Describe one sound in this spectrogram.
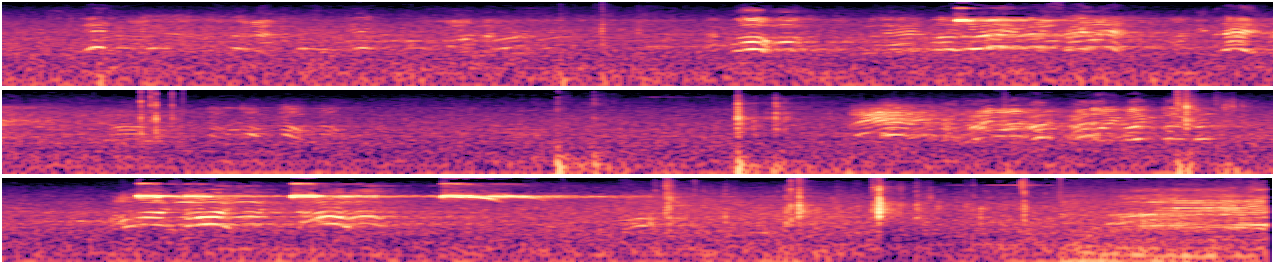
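Young male players shout across an open field.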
